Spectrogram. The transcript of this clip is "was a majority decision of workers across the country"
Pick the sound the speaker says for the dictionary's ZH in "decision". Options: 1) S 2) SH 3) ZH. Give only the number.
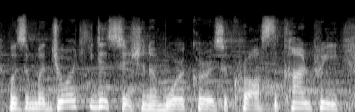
3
